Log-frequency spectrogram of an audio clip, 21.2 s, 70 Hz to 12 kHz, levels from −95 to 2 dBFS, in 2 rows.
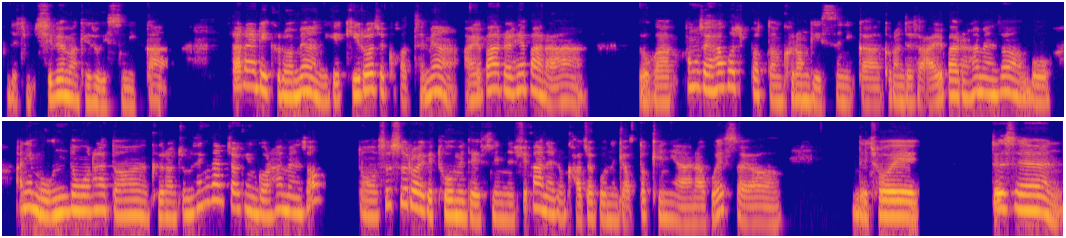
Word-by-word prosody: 근데 - - -9
지금 - - -12
집에만 180 -2 +2
계속 140 -4 -4
있으니까 120 +1 -5 0.7
차라리 265 -6 +3
그러면 190 -3 +2
"이게 155 +1 -4
길어질 225 +3 +3
것 - - -14
같으면 185 +8 -2
알바를 225 +6 +2
해 245 - 0
봐라. 150 - 0 0.6
네가 140 0 -2
평소에 265 -3 +2
하고 260 +3 +3
싶었던 190 - -5
그런 155 -1 -2
게 135 - -4
있으니까 135 0 -5
그런 150 - -5
데서 140 -1 -5
알바를 175 +6 +1
하면서 205 -2 +1
뭐 145 -2 -2 0.3
아님 245 -2 +2
뭐 180 - +4
운동을 215 +3 +3
하든 180 -5 -1
그런 165 -1 -2
좀 180 +2 -2
생산적인 255 - -1
걸 175 -1 0
하면서 225 - 0 0.3
또 170 0 -3
스스로에게 265 - +2
도움이 175 -4 +3
될 150 -2 +1
수 145 - -6
있는 150 -1 -6
시간을 220 -5 +1
좀 165 - -6
가져보는 150 0 -3
게 - - -3
어떻겠냐?"라고 130 -7 -4
했어요. 135 - -3 0.7
근데 - - -1
저의 170 -2 +7 0.7
뜻은 220 -6 +4
180 Hz, 335 characters per minute, -22 LUFS, 150-225 Hz, 0.7 s, 저의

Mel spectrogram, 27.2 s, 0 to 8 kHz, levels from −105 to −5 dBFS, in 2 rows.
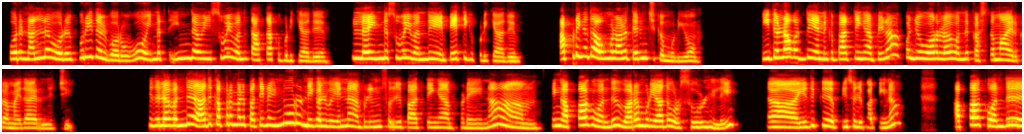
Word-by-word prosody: ஒரு 315 +1 +1
நல்ல 325 +6 +2 0.2
ஒரு 285 0 0
புரிதல் 370 -4 0
வரும். 225 +3 -5 0.2
இந்த 300 +1 -1
த் - - -18
இந்த 335 +1 0 0.3
சுவை 390 +2 -2
வந்து 295 +1 -4
தாத்தாக்கு 265 0 -1
புடிக்காது. 210 -3 -6 0.5
இல்ல 330 -2 +4 0.2
இந்த 320 +2 +2
சுவை 350 +1 +1
வந்து 280 +3 0
என் 255 +1 -1
பேத்திக்கு 300 -2 +2
புடிக்காது. 205 -4 -6 0.7
அப்டிங்கிறது 425 -2 0
அவங்களால 320 0 +2
தெரிஞ்சிக்க 320 -4 -1
முடியும். 200 +1 -8 1.0
இதெல்லாம் 365 +4 +5
வந்து 305 +4 -2
எனக்கு 300 0 -1
பார்த்தீங்க 305 +1 +3
அப்டின்னா, 290 - -1 0.2
கொஞ்சம் 325 -2 0
ஓரளவு 305 0 +2
வந்து 290 +2 -2
கஷ்டமா 260 +4 -3
இருக்கிற 225 +1 -6
மாதிரி 200 0 -5
தான் 210 -1 -1
இருந்துச்சு. 185 0 -12 1.1
இதுல 320 +1 +3
வந்து 335 +5 +3 0.2
அதுக்கப்புறமேல 365 +1 +1
பார்த்தீங்கன்னா, 325 +2 +1
இன்னொரு 440 +3 0
நிகழ்வு 295 -2 0
என்ன 295 +1 -1
அப்டின்னு 255 +2 -5
சொல்லி 245 -1 -6
பார்த்தீங்க 230 +1 -4
அப்டின்னா, 215 - -6 0.8
எங்க 310 -3 +3
அப்பாக்கு 340 +6 +3
வந்து 255 +6 -2 0.2
வர 245 - +4
முடியாத 275 -2 +3
ஒரு 220 - -7
சூழ்நிலை. 240 - -4 0.6
அ - - +4 0.4
எதுக்கு 320 +3 -4
அப்டின்னு 265 +1 -7
சொல்லி 240 -2 -4
பார்த்தீங்கன்னா, 225 - -4 0.9
அப்பாவுக்கு 345 +4 +3
வந்து 295 +4 0
290 Hz, 135 wpm, -24 LUFS, 240-330 Hz, 1.1 s, இதெல்லாம்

